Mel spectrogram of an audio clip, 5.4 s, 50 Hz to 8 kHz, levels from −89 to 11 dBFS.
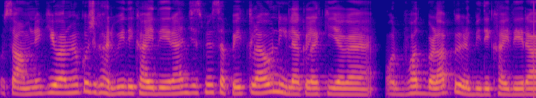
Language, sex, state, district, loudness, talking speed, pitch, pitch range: Hindi, female, Bihar, Darbhanga, -24 LUFS, 335 wpm, 190 Hz, 180-215 Hz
